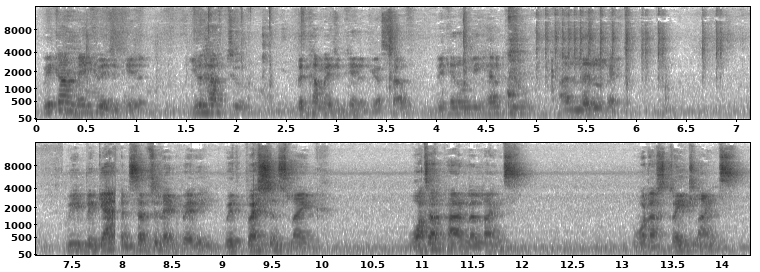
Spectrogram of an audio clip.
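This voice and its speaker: A man teaching a class in a deliberate, emphatic way, putting probing questions to his students. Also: fairly high pitch. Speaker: teacher leading a workshop class. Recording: echoey, noisy room, distant mic.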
